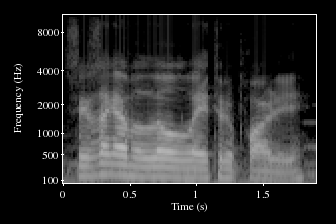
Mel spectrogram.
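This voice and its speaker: A man's voice: mid-range voice, fast talker. Casual male game streamer over faint music. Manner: friendly greetings to viewers by name. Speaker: game livestreamer. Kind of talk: casual chat with stream viewers, reading chat aloud. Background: soft background music.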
